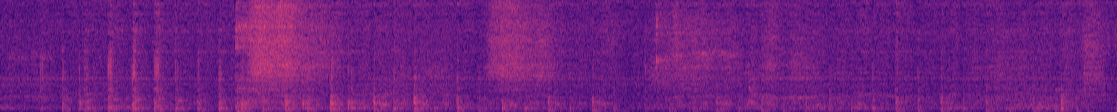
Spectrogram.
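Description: Wire cake leveler being sawn through the top of a baked pumpkin sponge cake: faint scratching and crackling of the wire through crust and crumb, with two louder rasping strokes about two and four seconds in.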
